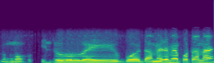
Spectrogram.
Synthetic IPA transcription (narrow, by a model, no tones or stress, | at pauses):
ɔkintuɦejbɔdamɛdɛmɛpɔtanaj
